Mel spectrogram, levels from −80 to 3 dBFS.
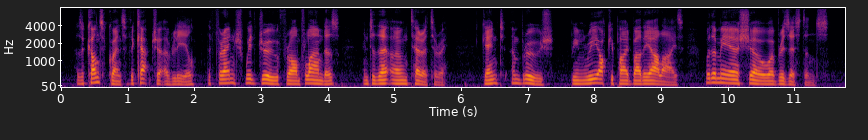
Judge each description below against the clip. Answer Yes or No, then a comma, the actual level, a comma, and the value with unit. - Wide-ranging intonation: No, average, 3.5 semitones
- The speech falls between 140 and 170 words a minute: Yes, average, 165 wpm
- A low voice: Yes, low, 130 Hz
